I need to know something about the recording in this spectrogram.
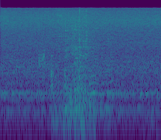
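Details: Brief burst of honey bee buzzing during a hive removal in Donna, Texas. The hum swells briefly and then settles back to a steady drone.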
